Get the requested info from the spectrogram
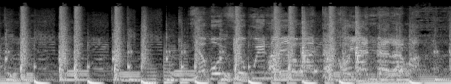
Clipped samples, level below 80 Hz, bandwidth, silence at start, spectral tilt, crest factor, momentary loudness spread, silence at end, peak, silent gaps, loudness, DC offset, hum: under 0.1%; -14 dBFS; 16.5 kHz; 0 s; -4.5 dB/octave; 10 dB; 3 LU; 0 s; 0 dBFS; none; -11 LUFS; under 0.1%; none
